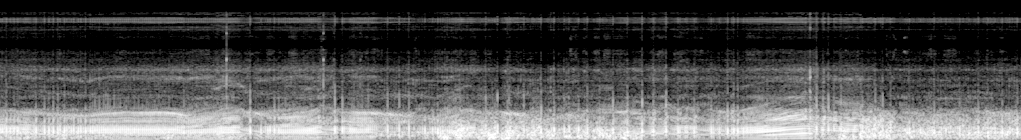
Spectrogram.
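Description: A dirt bike engine revs hard close by, its pitch rising and falling.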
